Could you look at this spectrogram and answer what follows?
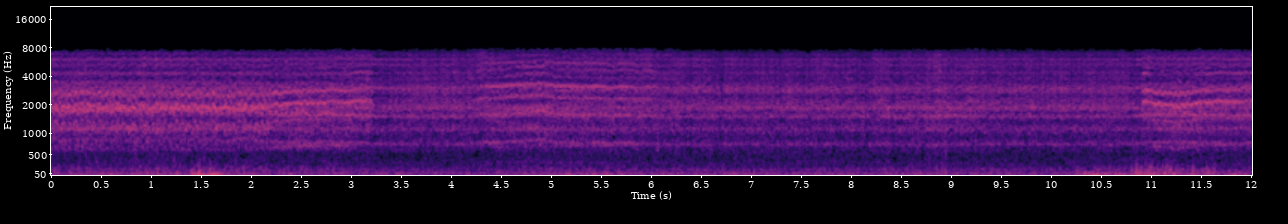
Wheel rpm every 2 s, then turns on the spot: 200, 200, 200, 200, 200, 200.
none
